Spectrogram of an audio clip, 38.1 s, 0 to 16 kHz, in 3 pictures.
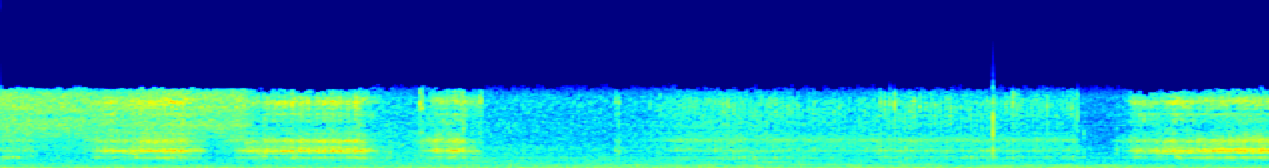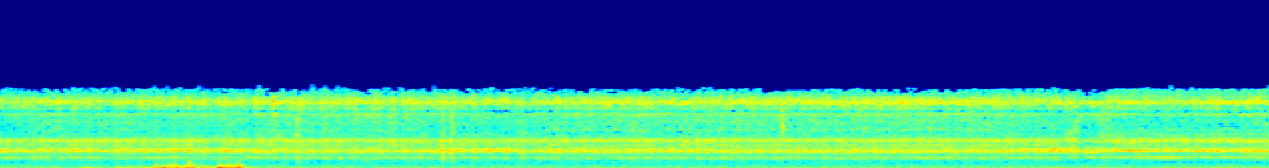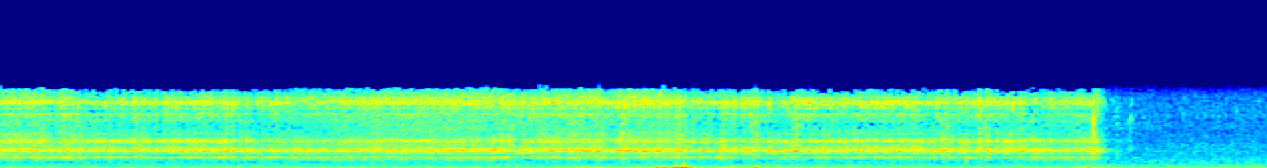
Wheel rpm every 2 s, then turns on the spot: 30, 50, 10, 10, 20, 30, 70, 70, 70, 70, 70, 70, 70, 70, 70, 70, 70, 70, 10.
6-10 36-38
